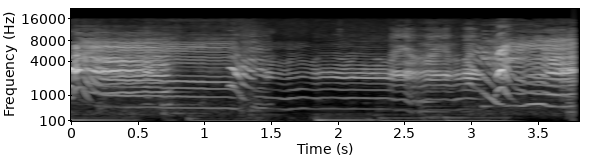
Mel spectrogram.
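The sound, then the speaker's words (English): Pet otters call in loud, shrill squeals that run almost nonstop, rising and falling in pitch with a whiny, cat-like tone, briefly dipping then surging again. “These are the calls of pet otters.”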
